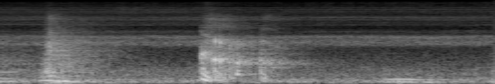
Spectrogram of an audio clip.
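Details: Two short, loose coughs from a young child with a cough and cold (batuk pilek) during a nebulizer treatment, in a small room.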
